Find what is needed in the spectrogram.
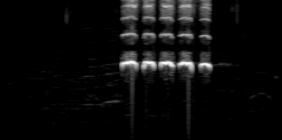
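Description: A hand-held plastic whistle blown in five quick short blasts about a second in, one steady high note each, keeping time for a marching drill. Faint children's chatter underneath.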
